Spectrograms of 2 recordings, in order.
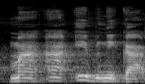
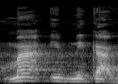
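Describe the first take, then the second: First: The first word ends with an 'a' vowel after 'ayn. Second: The first word ends without a vowel after 'ayn. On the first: This reading is the common one. "jadi kebanyakan dipatahkan" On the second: This reading is rare. "Boleh dibaca ma ibnika ma kan itu sedikit"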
